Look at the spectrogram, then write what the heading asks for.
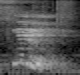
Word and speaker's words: city: It's more like city.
